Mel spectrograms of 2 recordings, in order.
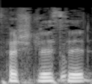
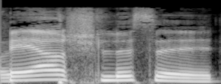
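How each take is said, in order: First: The word is said in a plain, sincere tone. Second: The word is said in an ironic, air-quoted tone. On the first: The passwords are taken to be truly encrypted. The speaker calls it wrong. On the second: The passwords are not really encrypted at all. The speaker calls it right.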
